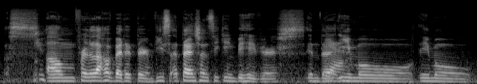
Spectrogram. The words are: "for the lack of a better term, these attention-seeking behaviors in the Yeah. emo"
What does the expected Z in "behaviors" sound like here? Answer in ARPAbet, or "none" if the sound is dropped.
S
